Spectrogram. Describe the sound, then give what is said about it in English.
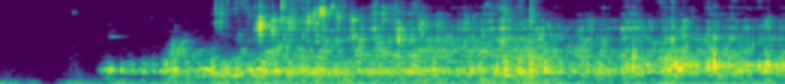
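Wine pours steadily into a glass after a brief quiet start, a continuous splashing gurgle with a bright, rising liquid tone as the glass fills. No one speaks. “So we're going to go ahead and pour this. We're going to give it a good pour.”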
